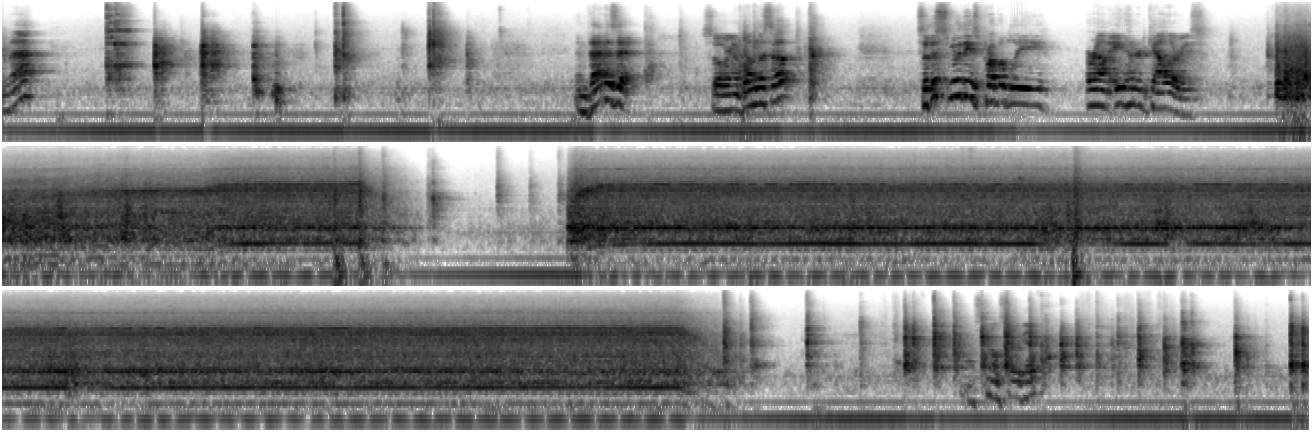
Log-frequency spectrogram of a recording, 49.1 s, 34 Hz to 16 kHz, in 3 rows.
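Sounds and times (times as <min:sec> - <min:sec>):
blender motor whining: 0:15.9 - 0:21.6, 0:23.4 - 0:42.0.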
